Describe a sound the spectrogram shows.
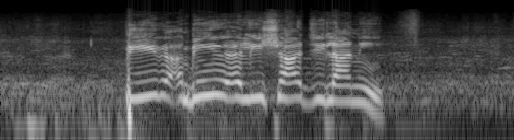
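A man speaks loudly close to a microphone.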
